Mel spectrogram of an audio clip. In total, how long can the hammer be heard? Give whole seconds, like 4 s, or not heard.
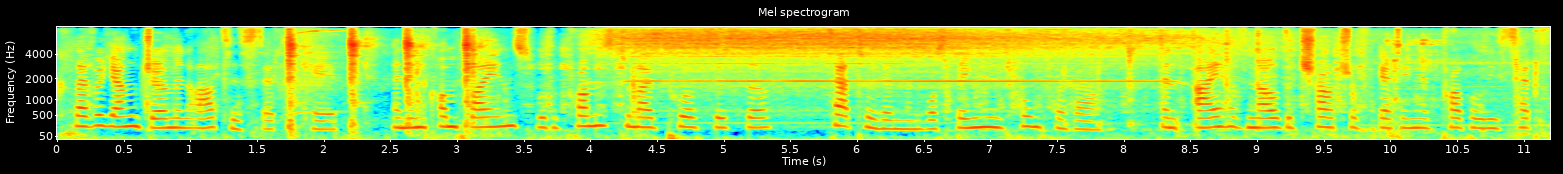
4 s.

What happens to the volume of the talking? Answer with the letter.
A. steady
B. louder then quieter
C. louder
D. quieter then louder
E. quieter
A.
